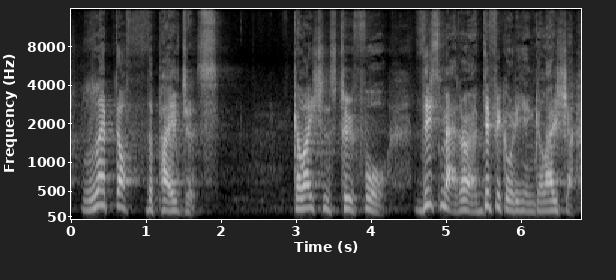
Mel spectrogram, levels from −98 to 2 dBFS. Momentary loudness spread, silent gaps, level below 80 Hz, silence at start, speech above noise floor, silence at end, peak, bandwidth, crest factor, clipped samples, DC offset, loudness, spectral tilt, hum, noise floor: 12 LU; none; under -90 dBFS; 0 s; 37 dB; 0 s; -8 dBFS; 16 kHz; 24 dB; under 0.1%; under 0.1%; -29 LUFS; -2.5 dB/octave; none; -67 dBFS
